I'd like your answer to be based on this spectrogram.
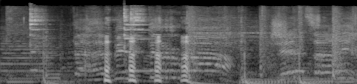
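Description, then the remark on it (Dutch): Several wine glasses clink together in a quick cluster of bright chimes during a toast, with voices and light laughter overlapping around them. “pakken we de wijn en dan zeggen we... Legaim, dank jullie wel. Ja, proost.”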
